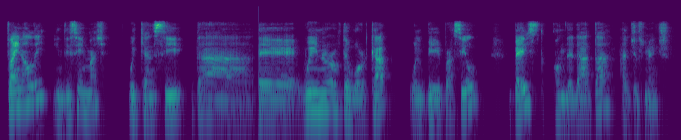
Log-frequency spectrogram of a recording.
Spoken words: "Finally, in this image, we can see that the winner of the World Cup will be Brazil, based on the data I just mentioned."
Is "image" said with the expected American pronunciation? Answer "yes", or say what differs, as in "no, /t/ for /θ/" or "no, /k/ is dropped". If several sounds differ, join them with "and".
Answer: no, /tʃ/ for /dʒ/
